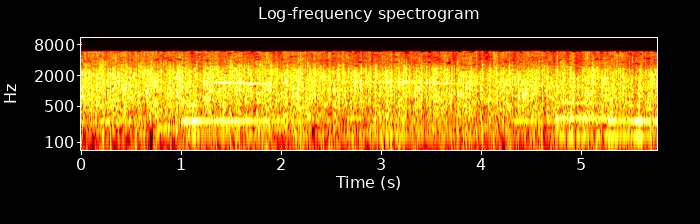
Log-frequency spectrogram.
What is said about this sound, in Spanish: Aplauda la gloria de Dios en esta noche. Aplaudan, aplaudan más fuerte.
